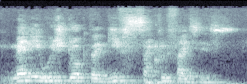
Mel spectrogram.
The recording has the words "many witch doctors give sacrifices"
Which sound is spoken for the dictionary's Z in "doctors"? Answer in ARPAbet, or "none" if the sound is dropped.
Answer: none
